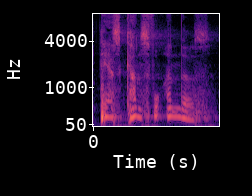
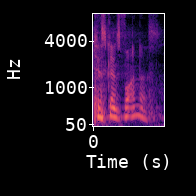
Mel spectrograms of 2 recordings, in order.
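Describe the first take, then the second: First: Softer and slower. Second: Said in the usual way. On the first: Shown as a demonstration. Preacher softly repeating to the congregation, quiet and slow. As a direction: drop to a soft, slow repeat of "Der ist ganz woanders".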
